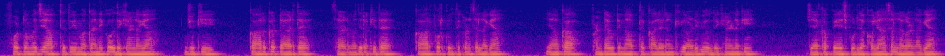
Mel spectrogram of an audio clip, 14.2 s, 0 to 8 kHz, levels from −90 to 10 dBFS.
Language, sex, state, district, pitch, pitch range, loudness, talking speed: Garhwali, male, Uttarakhand, Tehri Garhwal, 110 Hz, 110-115 Hz, -31 LUFS, 195 wpm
